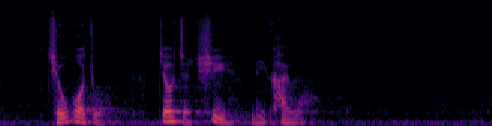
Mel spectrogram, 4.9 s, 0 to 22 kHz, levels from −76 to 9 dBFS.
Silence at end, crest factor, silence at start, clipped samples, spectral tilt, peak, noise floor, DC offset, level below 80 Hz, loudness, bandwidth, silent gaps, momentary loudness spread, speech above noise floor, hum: 0.15 s; 22 dB; 0 s; under 0.1%; -5.5 dB/octave; -18 dBFS; -61 dBFS; under 0.1%; -70 dBFS; -36 LUFS; 15.5 kHz; none; 20 LU; 26 dB; none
